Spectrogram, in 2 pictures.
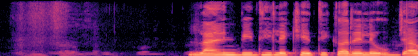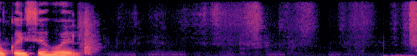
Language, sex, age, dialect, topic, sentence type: Chhattisgarhi, female, 18-24, Northern/Bhandar, agriculture, question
